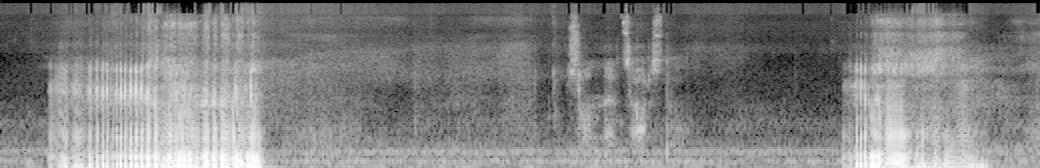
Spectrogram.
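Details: French Bulldog snoring at nap time indoors: two long, rough, low rasping snores roughly six seconds apart, each lasting about two seconds, with faint soft rustling in the quiet between them.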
